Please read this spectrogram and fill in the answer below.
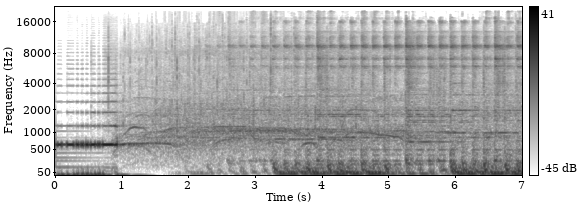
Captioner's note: audience clapping; intense music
